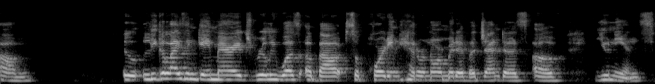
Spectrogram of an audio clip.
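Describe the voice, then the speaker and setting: A woman with an unremarkable speaking voice talks with an American accent and ordinary pitch variation. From Los Angeles, US. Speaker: academic researcher, guest speaker. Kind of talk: lecture; Q&A discussion. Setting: video call (virtual event).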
